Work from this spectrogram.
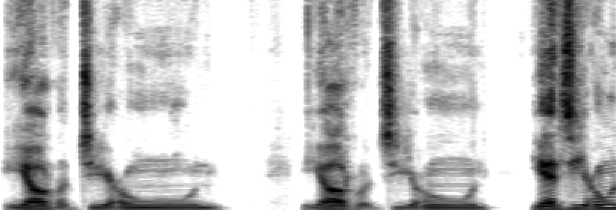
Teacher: را ساکن پہ زبر ہے تو موٹی آواز پڑھیں گے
